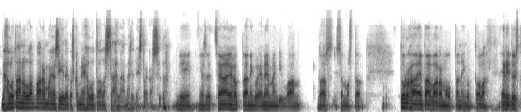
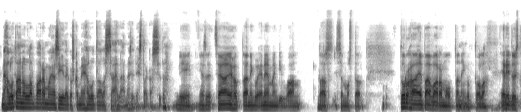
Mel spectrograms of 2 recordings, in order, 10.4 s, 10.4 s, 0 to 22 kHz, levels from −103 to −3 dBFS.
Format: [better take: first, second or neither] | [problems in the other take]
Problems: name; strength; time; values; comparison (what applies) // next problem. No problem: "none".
second | garbled, watery; slightly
